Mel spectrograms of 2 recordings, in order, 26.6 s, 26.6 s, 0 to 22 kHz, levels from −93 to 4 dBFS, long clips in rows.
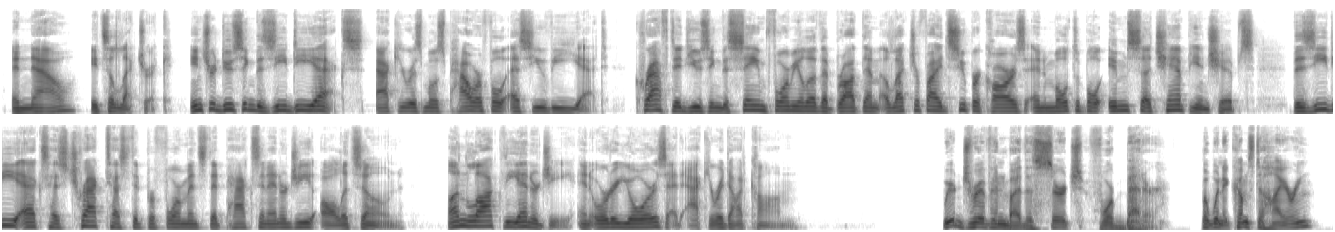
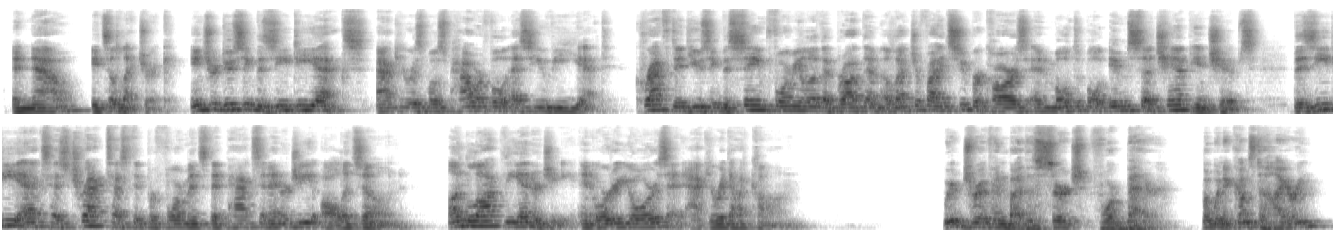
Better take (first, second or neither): first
